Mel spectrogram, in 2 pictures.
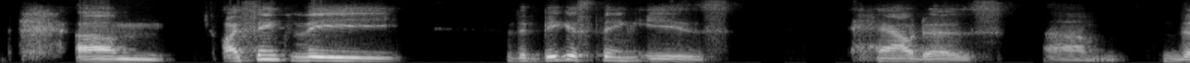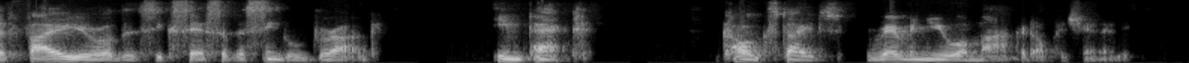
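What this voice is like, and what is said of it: Speaks with a noticeable accent. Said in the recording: “my accent, which confuses a lot of people”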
